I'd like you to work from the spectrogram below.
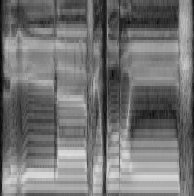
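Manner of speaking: slow drawn-out tajweed recitation; measured Quranic chant. Shown as a demonstration. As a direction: recite each word slowly and carefully. Recitation from the start.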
